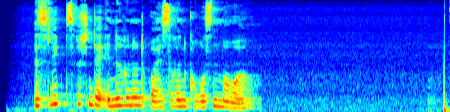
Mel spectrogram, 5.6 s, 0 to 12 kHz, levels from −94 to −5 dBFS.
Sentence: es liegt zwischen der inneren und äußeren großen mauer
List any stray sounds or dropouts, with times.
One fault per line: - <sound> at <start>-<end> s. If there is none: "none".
none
